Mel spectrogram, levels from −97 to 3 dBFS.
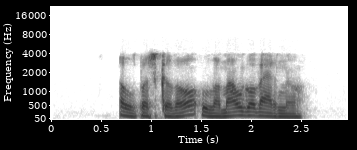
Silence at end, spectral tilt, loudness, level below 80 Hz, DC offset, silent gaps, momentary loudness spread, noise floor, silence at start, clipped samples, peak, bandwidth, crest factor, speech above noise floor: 0.45 s; -6 dB/octave; -22 LUFS; -54 dBFS; under 0.1%; none; 5 LU; -83 dBFS; 0.7 s; under 0.1%; -6 dBFS; 4.2 kHz; 16 dB; 63 dB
